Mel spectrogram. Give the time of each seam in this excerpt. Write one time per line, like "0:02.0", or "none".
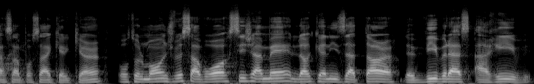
0:01.1
0:04.1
